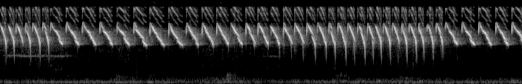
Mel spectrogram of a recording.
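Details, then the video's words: Belgian canary singing a rapid chain of sharp downward-slurred notes, steady in pitch and pace, several per second. "Belgian canary singing makes your canary sing"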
